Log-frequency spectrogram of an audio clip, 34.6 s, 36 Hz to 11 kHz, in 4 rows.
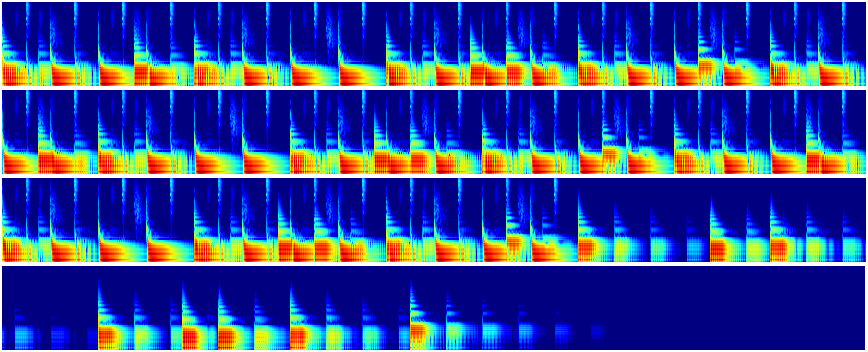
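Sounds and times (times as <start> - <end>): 
tech bass: 0.0 - 25.9, 26.9 - 30.8.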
